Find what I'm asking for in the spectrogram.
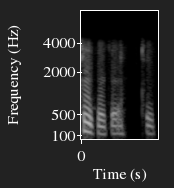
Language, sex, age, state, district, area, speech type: Hindi, male, 30-45, Uttar Pradesh, Mirzapur, rural, conversation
